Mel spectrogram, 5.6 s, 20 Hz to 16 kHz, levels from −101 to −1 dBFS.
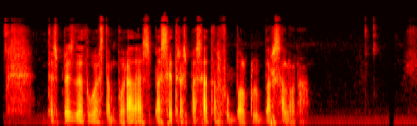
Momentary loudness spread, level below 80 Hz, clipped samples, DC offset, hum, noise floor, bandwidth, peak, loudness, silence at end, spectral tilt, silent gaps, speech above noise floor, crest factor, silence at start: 13 LU; -76 dBFS; under 0.1%; under 0.1%; 50 Hz at -65 dBFS; -75 dBFS; 10 kHz; -10 dBFS; -36 LUFS; 1.45 s; -3 dB/octave; none; 39 dB; 28 dB; 0.05 s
